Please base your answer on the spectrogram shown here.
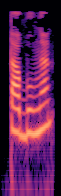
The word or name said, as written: tabungan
